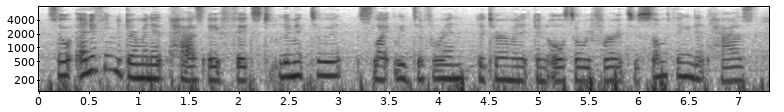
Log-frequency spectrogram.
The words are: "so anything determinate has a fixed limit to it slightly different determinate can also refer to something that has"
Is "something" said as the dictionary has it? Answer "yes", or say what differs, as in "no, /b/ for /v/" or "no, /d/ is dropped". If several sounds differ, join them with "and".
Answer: yes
